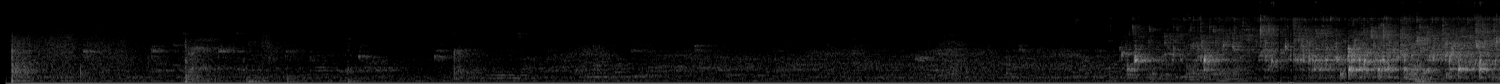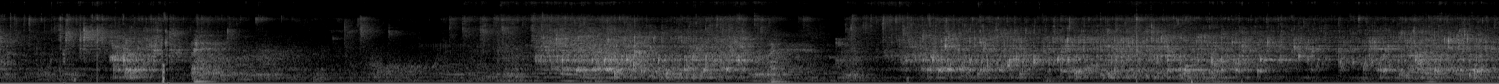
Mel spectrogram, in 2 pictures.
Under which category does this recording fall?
Sound effects > Natural elements and explosions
